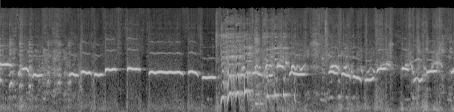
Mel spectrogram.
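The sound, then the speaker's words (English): People whistle a jaunty march tune together, the melody wavering and slightly off as they go, with bursts of laughter and chuckling breaking in midway. “I can't whistle without my fingers.”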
